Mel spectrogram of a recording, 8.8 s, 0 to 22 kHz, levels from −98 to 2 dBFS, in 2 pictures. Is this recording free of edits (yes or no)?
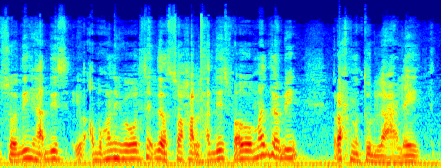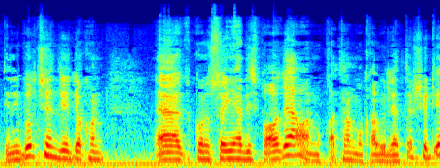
yes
